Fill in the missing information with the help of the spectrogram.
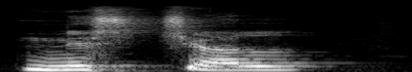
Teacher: अब फिर इस स को च के साथ अगर बोलेंगे, च का उच्चारण ताल से होता है, अपने आप वह तालव्य स बन जाएगा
